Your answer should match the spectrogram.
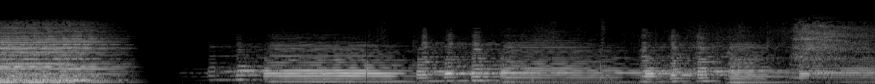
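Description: Orchestral background score: a loud held chord fades out about a second and a half in, a brief silence follows, then a new music cue starts with a mix of held and short notes.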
